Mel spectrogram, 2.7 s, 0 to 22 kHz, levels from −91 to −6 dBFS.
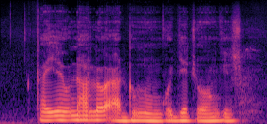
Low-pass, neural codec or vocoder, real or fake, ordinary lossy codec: none; codec, 44.1 kHz, 3.4 kbps, Pupu-Codec; fake; none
